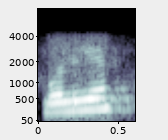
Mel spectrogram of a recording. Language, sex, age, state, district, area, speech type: Hindi, female, 30-45, Bihar, Samastipur, rural, conversation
